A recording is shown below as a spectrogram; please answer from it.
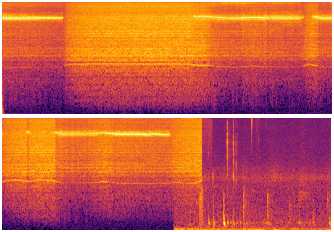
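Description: Portable band saw in a bench stand cutting through steel: a steady hissing rasp with a thin high whine. It drops off briefly twice and stops about ten and a half seconds in, leaving a few faint clicks.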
